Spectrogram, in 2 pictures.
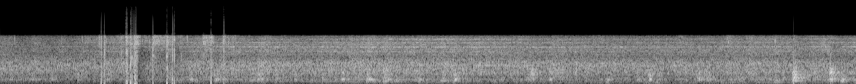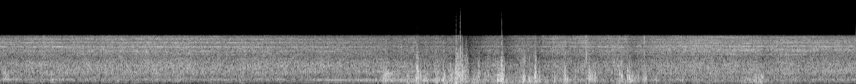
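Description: Intercity passenger coaches rolling past along the platform: a steady rush of wheels on rails, with bunches of sharp clacks about a second in and again around thirteen seconds in.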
